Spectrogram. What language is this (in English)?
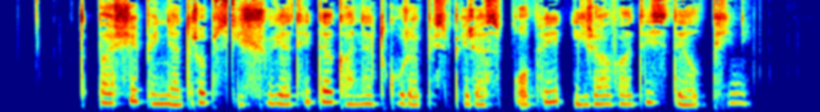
Georgian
